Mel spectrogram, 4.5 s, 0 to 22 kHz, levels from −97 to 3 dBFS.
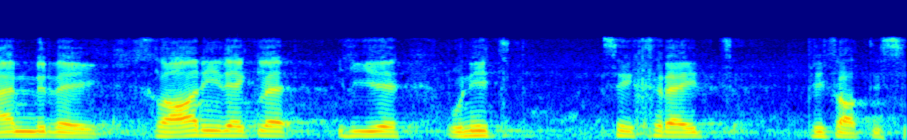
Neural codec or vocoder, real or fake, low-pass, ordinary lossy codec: codec, 16 kHz, 16 kbps, FunCodec, trained on LibriTTS, 50 frames a second; fake; 7.2 kHz; AAC, 96 kbps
